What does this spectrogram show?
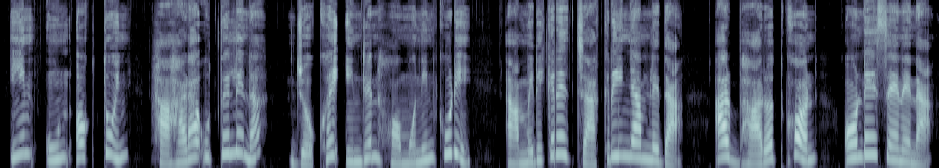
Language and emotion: Santali, surprised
